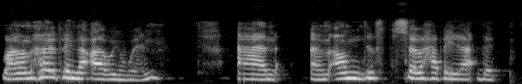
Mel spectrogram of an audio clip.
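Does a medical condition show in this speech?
Yes: Down syndrome; present from birth, infant heart failure, heart surgery, pneumonia, stopped breathing, resuscitated, chest problems; learned to speak by copying younger sister Susie, second top grade and b in French speaking.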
